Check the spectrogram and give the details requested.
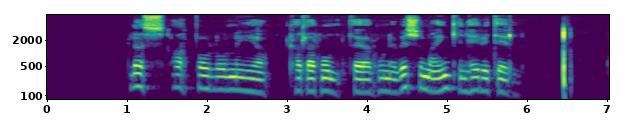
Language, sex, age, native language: Icelandic, male, 40-49, Icelandic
